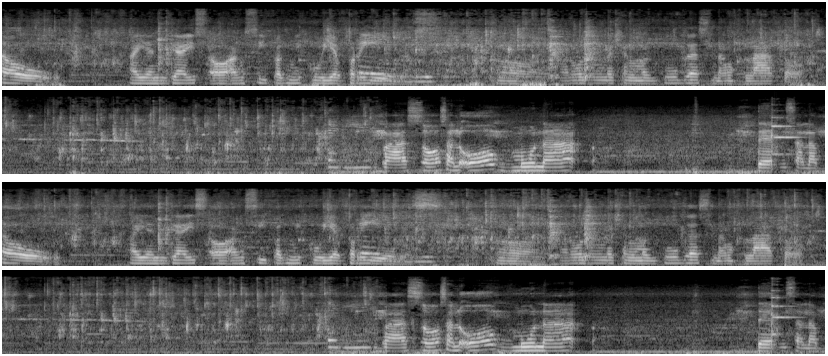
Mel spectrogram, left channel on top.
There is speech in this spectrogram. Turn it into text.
Ayan guys, ang sipag ni Kuya Prince. Marunong na siyang maghugas ng plato. Baso sa loob muna. Then sa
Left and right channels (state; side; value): normal; both; correlation 0.37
